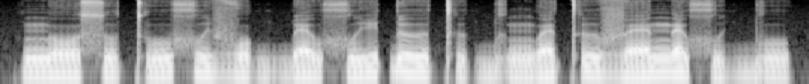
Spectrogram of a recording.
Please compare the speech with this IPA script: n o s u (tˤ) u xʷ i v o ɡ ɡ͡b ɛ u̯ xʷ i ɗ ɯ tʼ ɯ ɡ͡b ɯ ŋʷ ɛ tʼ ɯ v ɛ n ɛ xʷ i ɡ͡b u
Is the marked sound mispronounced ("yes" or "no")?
yes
